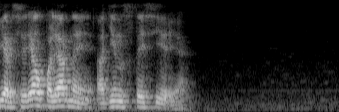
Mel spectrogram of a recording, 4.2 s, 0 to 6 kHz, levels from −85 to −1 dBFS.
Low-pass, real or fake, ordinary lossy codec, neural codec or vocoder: 5.4 kHz; real; AAC, 48 kbps; none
